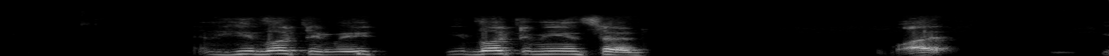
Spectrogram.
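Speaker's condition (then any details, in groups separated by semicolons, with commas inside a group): Cerebral palsy; quadriplegic from birth, brain injury from brain bleed at birth, arms and legs affected, cannot walk; relies on personal care attendants (PCAs) for getting around and daily care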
